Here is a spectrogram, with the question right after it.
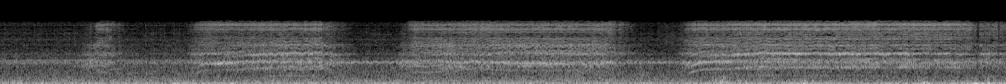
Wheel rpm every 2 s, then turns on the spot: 10, 60, 80, 60, 100.
none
